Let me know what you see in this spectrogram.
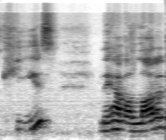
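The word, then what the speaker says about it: Cayes: C A ye s they differ but it's still pronounced keys they have a lot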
